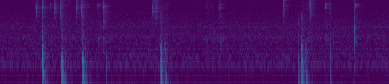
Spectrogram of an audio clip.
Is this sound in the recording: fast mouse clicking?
yes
